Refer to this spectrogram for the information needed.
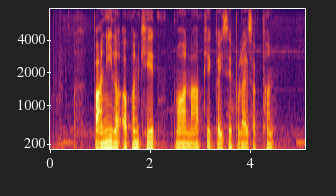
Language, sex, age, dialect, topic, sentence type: Chhattisgarhi, male, 25-30, Central, agriculture, question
